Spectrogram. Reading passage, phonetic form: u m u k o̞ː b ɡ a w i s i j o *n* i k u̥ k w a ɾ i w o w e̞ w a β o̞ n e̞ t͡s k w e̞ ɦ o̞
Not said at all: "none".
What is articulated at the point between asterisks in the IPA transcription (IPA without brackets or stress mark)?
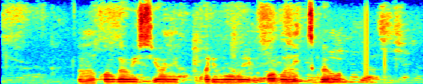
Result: n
